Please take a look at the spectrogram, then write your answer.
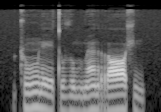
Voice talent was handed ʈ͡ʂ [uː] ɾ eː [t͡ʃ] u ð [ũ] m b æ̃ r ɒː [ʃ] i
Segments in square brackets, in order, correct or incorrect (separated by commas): incorrect, incorrect, incorrect, correct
